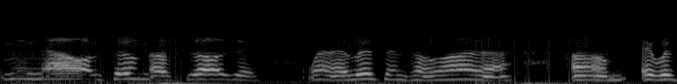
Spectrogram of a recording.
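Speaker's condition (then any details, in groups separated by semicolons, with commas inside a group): ALS; speech garbled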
